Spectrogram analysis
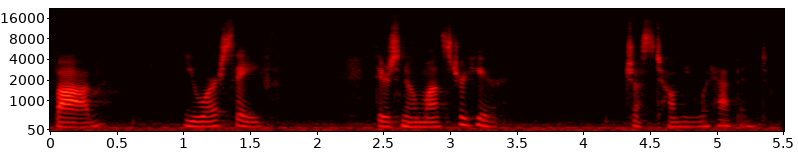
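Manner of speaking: soft, low soothing voice; calm reassurance. Acted. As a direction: reassure a scared friend, softly and gently. Soothing frightened Bob.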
